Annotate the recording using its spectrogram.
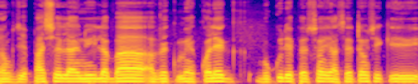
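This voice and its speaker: Dry and close with no echo, the voice carries a dark, mellow tone, moving at a moderate pace with monotone, flat intonation. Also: man. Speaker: young migrant delegate. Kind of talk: testimony.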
